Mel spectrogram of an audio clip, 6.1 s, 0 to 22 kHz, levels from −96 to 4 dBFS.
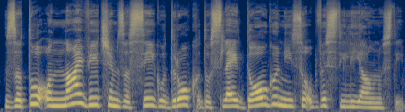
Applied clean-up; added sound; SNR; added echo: neural mask model Resemble Enhance denoiser.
